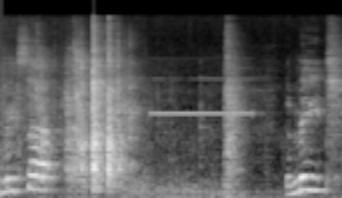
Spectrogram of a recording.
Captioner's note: timer beeping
